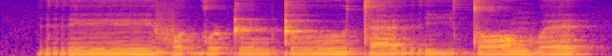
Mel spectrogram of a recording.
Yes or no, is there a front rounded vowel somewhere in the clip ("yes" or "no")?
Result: yes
